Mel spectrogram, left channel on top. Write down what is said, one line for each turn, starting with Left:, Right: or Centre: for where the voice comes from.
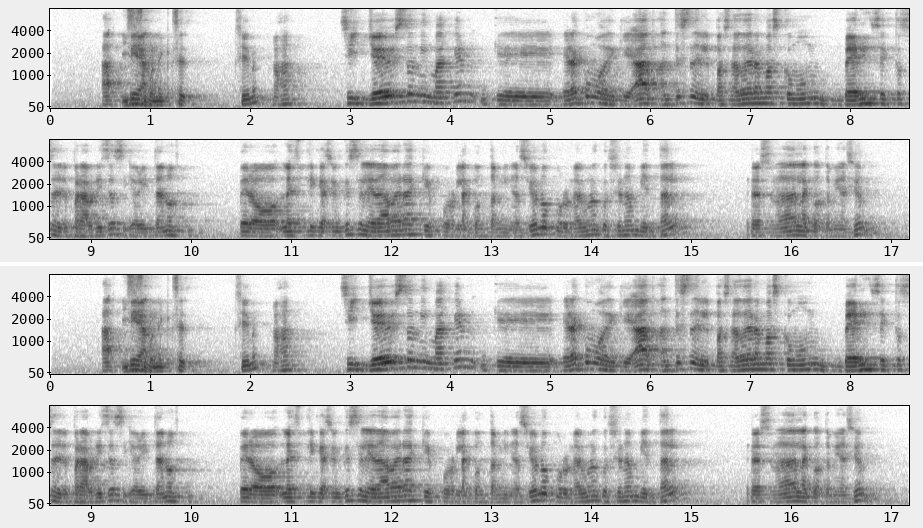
Right: Ah,
Centre: Y
Right: mira,
Centre: se supone que... Se, ¿sí?
Right: Ajá. Sí, yo he visto una imagen que era como de que, ah, antes en el pasado era más común ver insectos en el parabrisas y ahorita no. Pero la explicación que se le daba era que por la contaminación o por alguna cuestión ambiental relacionada a la contaminación,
